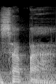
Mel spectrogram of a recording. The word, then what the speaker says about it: Sa Pả: nghĩa là bãi cát người Pháp viết tên là chapa vì âm S phát âm cứng phát âm gần gần như chữ trờ trong tiếng Pháp và s trong tiếng Việt chuẩn Dấu tích này còn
